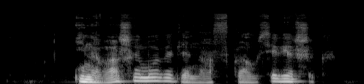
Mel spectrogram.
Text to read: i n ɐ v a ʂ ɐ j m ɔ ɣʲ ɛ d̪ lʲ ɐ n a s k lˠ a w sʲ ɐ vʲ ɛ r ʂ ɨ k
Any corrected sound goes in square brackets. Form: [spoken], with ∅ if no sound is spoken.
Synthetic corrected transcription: i n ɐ v a ʂ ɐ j m ɔ [vʲ] ɛ d̪ lʲ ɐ n a [sː] k lˠ a w sʲ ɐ vʲ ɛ r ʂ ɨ k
